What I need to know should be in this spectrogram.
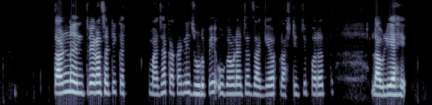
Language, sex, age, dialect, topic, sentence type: Marathi, male, 60-100, Northern Konkan, agriculture, statement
